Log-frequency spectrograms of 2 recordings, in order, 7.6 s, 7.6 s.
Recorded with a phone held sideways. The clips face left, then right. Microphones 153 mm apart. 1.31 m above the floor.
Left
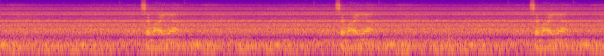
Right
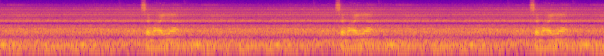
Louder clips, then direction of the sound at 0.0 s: Right 4 dB; 20° right (ahead or behind).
